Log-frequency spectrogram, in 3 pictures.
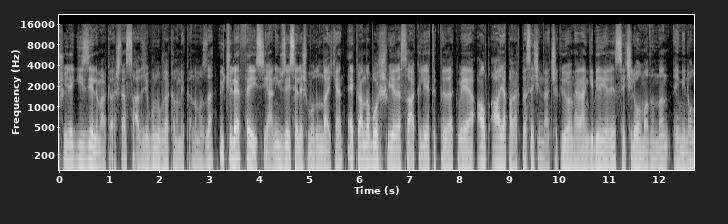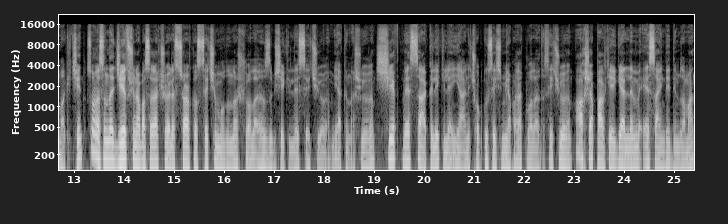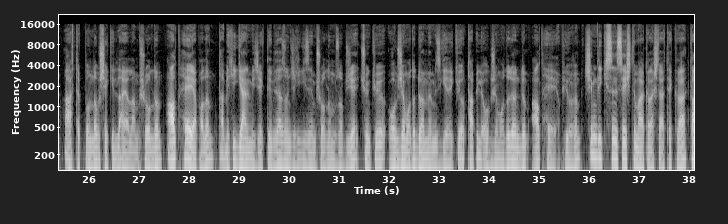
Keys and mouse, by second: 1.0 click, 13.8 c, 20.0 middle click, 22.6 middle click, 24.3 middle click, 25.4 click, 26.7 click, 28.0 alt+h, 29.9 click, 35.6 middle drag.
